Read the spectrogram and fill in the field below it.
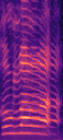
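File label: "konbanwa" Japanese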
